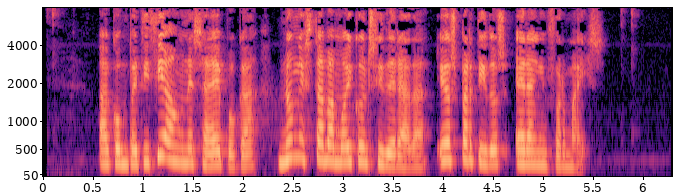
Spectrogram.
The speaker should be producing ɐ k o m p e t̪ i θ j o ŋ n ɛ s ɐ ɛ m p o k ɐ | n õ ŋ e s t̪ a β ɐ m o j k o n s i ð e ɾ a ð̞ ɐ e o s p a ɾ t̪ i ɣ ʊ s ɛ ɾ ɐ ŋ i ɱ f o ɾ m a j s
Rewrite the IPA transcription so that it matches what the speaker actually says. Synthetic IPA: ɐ k o m p e t̪ i θ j o ŋ n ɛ s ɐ ɛ p o k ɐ | n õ ŋ e s t̪ a β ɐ m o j k o n s i ð e ɾ a ð̞ ɐ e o s p a ɾ t̪ i ð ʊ s ɛ ɾ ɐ ŋ i ɱ f o ɾ m a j s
